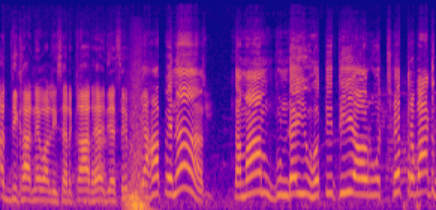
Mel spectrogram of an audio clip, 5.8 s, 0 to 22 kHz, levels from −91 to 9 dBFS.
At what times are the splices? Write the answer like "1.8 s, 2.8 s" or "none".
1.7 s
